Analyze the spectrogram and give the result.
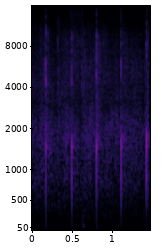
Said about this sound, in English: why don't we give Scott a round of applause, too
